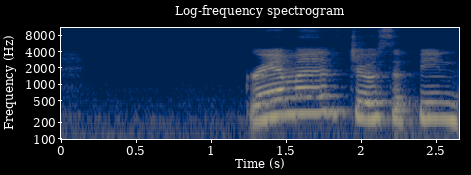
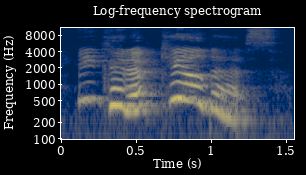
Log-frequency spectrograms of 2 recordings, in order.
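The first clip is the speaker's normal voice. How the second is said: put-on very high, very loud old-woman shriek; screaming; 14 semitones higher, 13 dB louder than usual. A narrator's reading. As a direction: shriek in outraged fright. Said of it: "screamed Grandma Josephine".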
